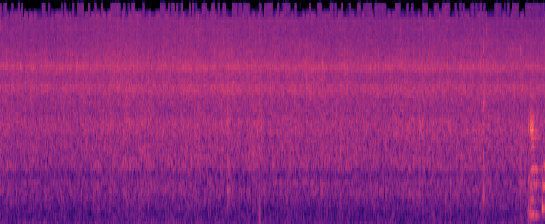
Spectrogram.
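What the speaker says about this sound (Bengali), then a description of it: "এখন এর মধ্যে দিয়ে দেবো আগে থেকে গুঁড়ো গুঁড়ো করে কেটে রাখা বাঁধাকপি" Chopped cabbage goes into a pan of frying potatoes, and a loud, steady, close-up sizzle hisses continuously with no pauses.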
